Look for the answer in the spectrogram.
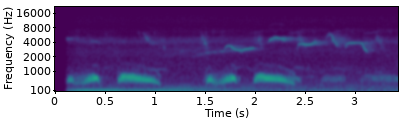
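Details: Spotted dove used as a ground decoy to lure a rival, dated 24 January 2565 (Thai calendar): mellow two-part coos, a short double note then a long falling one. Thin high whistles from other birds sound above.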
